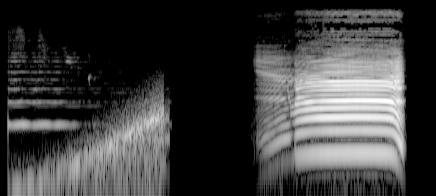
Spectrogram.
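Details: Buffalo giving one steady, loud, harmonic moo lasting about a second and a half, preceded by a softer rising, rumbling sweep and a brief pause.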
